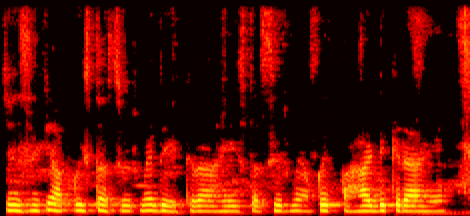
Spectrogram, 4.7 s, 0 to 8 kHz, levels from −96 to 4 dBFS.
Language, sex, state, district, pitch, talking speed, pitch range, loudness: Hindi, female, Maharashtra, Nagpur, 205 Hz, 230 wpm, 195-215 Hz, -24 LUFS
